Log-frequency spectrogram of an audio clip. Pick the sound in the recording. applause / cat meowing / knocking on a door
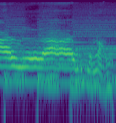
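cat meowing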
